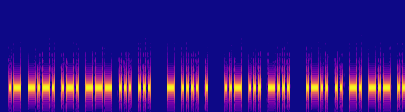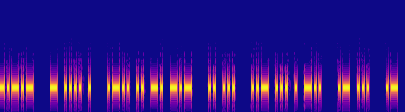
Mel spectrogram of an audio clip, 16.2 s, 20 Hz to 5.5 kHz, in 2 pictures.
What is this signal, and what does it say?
Morse code, heard as a keyed tone, about 25 wpm, 600 Hz. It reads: ACROSS THE USB LINK. THE LINK IS USED AS A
